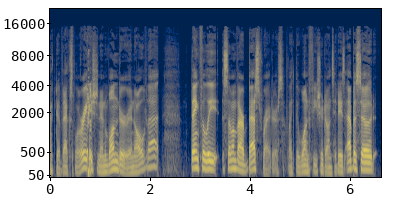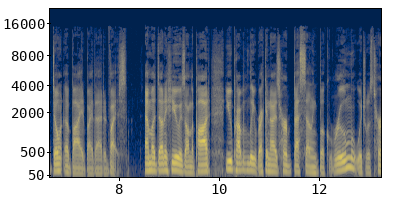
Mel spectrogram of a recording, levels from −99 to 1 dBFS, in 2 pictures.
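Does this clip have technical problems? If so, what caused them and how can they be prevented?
Yes. Frames out of order appear from 0.73 to 0.82 s, just before "and wonder and all." Two neighbouring frames arrived in swapped order and were decoded that way. That exchanges the halves of this short span. It sounds like a brief garbled flutter. Each swapped piece lasts about 26 ms, which fits single codec frames being exchanged. No time is lost. Reordering packets by sequence number in the receive buffer before decoding prevents this.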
